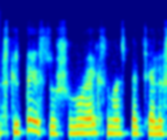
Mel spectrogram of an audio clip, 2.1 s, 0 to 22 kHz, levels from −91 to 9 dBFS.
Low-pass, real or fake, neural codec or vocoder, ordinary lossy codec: 9.9 kHz; fake; vocoder, 22.05 kHz, 80 mel bands, WaveNeXt; Opus, 16 kbps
